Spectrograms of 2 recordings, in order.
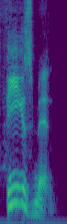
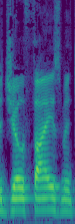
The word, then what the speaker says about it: Theismann: And the story is that Theismann's name before that was pronounced Theismann. but he changed it to Joe Theismann to rhyme with Heisman.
